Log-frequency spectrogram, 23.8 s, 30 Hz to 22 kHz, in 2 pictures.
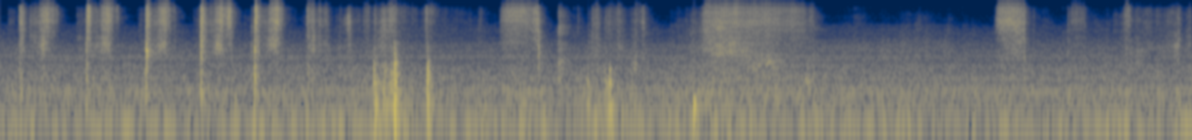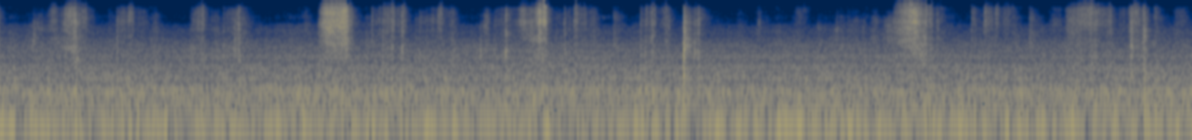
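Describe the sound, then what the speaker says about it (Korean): Tarot cards being shuffled and picked from the deck, a long run of crisp riffling and sliding card sounds in quick irregular bursts, with one longer hissing spread of cards early on, close and quiet with no talk. "총 5장의 카드를 선택할게요"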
